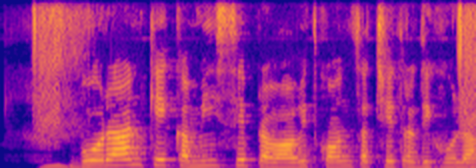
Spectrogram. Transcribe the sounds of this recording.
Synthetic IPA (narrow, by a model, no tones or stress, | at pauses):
boːɾaːnkekɐmisepɾɐbʱaːʋɪt̪kɔːnsɐtːʃʰeːt̪ɾɐd̪ʱɪkɦoːlaː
